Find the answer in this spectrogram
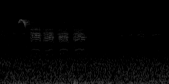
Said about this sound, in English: Oh, we got some birds moving through. Black-capped chickadee.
